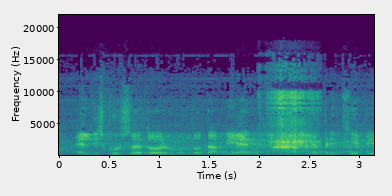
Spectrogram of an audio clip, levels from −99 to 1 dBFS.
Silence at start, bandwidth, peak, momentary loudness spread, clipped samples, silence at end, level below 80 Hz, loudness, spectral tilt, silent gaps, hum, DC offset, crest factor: 0 s; 17.5 kHz; -2 dBFS; 14 LU; under 0.1%; 0 s; -72 dBFS; -21 LUFS; 2 dB/octave; none; none; 0.2%; 22 dB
